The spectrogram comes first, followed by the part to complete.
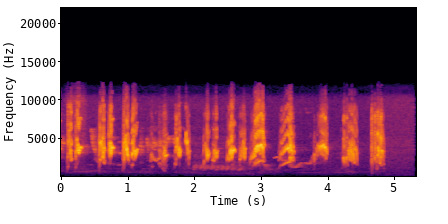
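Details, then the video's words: White-rumped shama in full, vigorous song, used as a lure to set other shamas answering: a rapid run of loud, varied whistled and buzzy phrases, high and sharp, tumbling one after another for about five seconds. "PANCINGAN MURAI BATU GACOR BONGKAR MATERI SEREM, SEKALI DENGAR MURAI NYAUT LANGSUNG EMOSI"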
